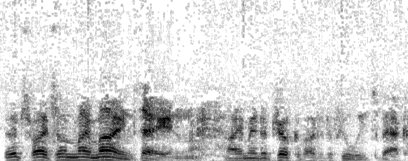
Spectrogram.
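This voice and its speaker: An actor playing a proud, stubborn widowed doctor, middle-aged, speaking in a measured, authoritative way in a vintage radio play. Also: male voice, lowish voice, lively intonation, lightly acted. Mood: guarded. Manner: measured, authoritative, hospitable but insistent. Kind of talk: 1960s radio drama acting. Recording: muffled old radio broadcast, faint hiss.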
